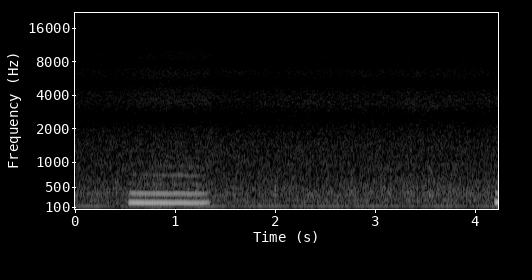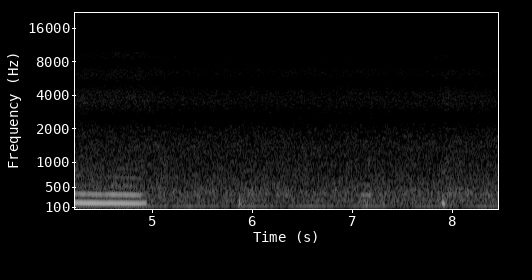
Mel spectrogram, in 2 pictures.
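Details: Snoring from Elijah, a cat napping: two low, steady, humming snores, about 16 breaths a minute, over faint room hum.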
